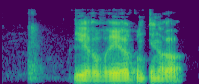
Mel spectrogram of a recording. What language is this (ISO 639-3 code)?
kab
